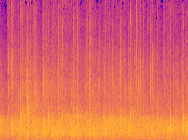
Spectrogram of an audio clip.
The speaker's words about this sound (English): So let's give them a big clap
